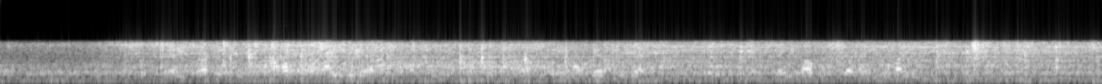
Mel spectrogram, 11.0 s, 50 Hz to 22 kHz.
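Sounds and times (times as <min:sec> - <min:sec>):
coaches rolling on rails: 0:00.0 - 0:11.0
steam locomotive passing: 0:00.0 - 0:11.0.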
